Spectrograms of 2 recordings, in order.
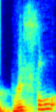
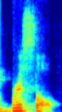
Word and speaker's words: bristle: come back final l the silent St for bristle I don't say brist I just say bristle so you're going to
